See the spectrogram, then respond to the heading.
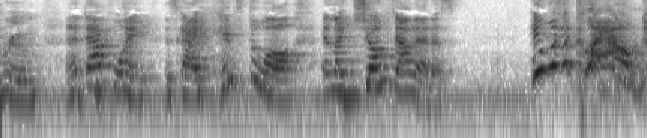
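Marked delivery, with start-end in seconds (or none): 5.3-6.4 laughing shout. Real, not acted. Telling friends about the clown, a laughing high shout. Retelling the clown jump scare.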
